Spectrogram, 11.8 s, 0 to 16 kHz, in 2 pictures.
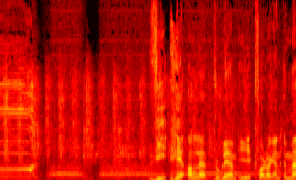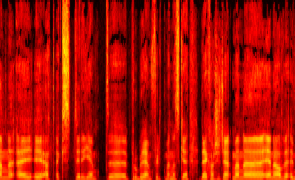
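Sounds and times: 
train horn blasts: 0.0s - 5.9s
departing train rolling rumble: 0.0s - 7.2s
speech: 3.0s - 11.8s.

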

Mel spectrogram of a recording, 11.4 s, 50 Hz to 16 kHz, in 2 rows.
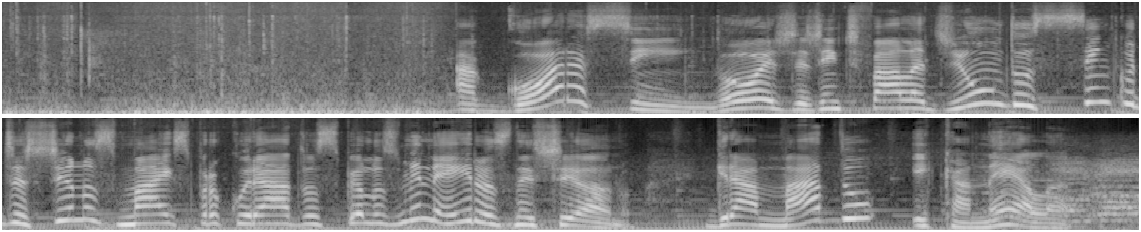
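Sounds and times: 
low rumbling roar of fire: 0.0s - 2.3s
fire popping and snapping: 0.0s - 5.8s
fire crackling: 0.0s - 7.8s
speech: 2.3s - 11.2s.

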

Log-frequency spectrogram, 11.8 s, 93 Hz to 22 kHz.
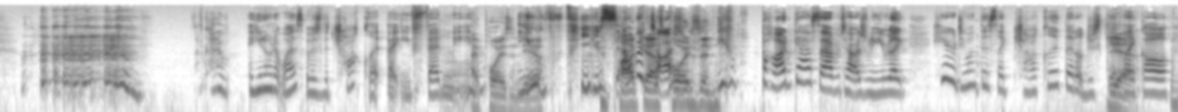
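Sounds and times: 
single rough cough drawn out into a throaty rasp: 0.4s - 1.6s
speech: 2.5s - 11.7s.

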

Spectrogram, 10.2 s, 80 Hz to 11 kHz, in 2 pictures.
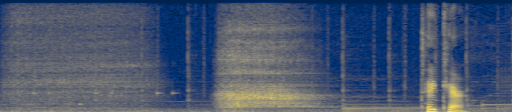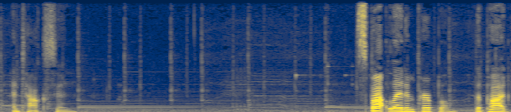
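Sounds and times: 
deep slow breath drawn in and released: 0.0s - 3.5s
speech: 4.2s - 6.0s, 8.8s - 10.2s.

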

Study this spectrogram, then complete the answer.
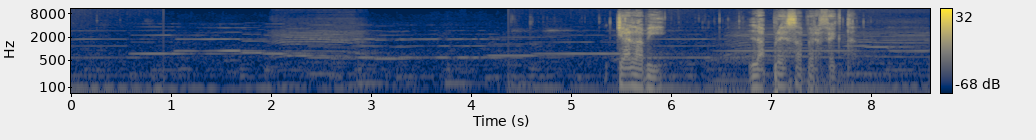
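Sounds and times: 
sheep bleating in a long wavering cry: 2.5s - 3.0s, 6.6s - 7.4s
speech: 5.5s - 6.0s, 6.8s - 7.9s.

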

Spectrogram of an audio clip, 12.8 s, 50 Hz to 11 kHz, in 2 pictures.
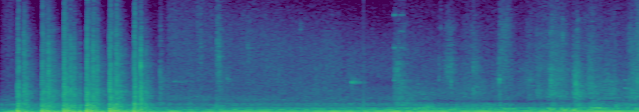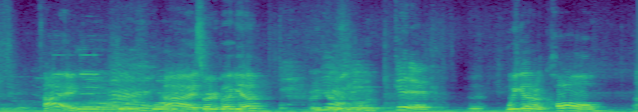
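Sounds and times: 
police officers knocking on the front door of a house: 0.0s - 1.5s
low hum: 0.0s - 12.7s
speech: 6.8s - 12.7s.

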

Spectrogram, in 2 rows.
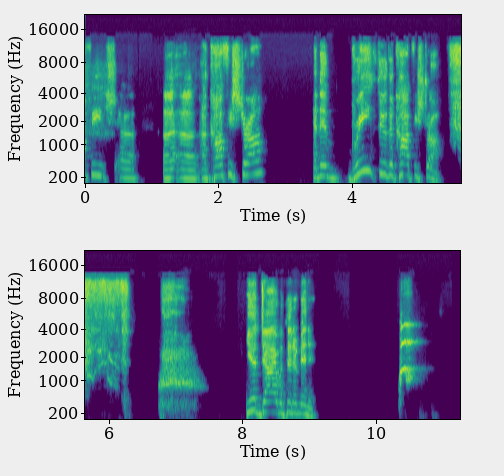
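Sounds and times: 
speech: 0.1s - 2.8s, 3.4s - 5.6s, 6.2s - 7.2s, 8.0s - 9.2s
single sharp dog bark: 10.4s - 10.8s.

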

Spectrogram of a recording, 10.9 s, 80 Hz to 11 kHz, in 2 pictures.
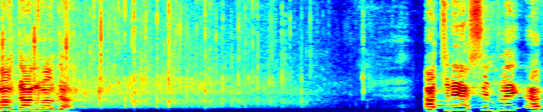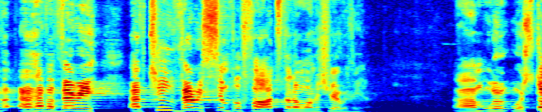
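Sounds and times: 
audience applause: 0.0s - 3.4s
speech: 0.1s - 0.9s, 4.2s - 9.1s, 10.0s - 10.8s.

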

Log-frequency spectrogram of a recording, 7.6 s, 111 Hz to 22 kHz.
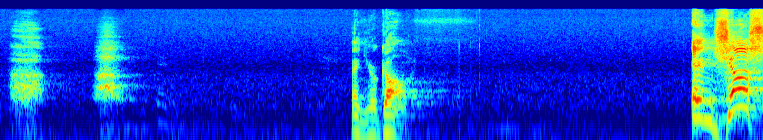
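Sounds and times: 
man's voice imitating a last dying breath with a sharp breathy gasp: 0.0s - 1.4s
speech: 3.5s - 4.2s, 7.1s - 7.6s.

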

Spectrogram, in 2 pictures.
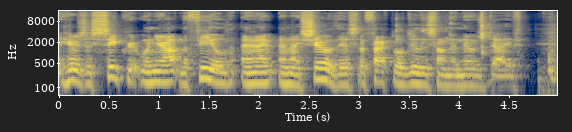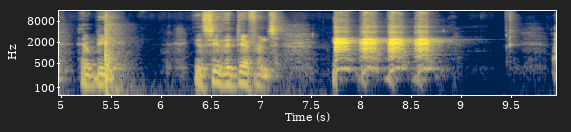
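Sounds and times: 
speech: 0.0s - 5.7s, 6.3s - 7.9s
loud raspy quacks blown on a duck call: 7.7s - 9.0s.

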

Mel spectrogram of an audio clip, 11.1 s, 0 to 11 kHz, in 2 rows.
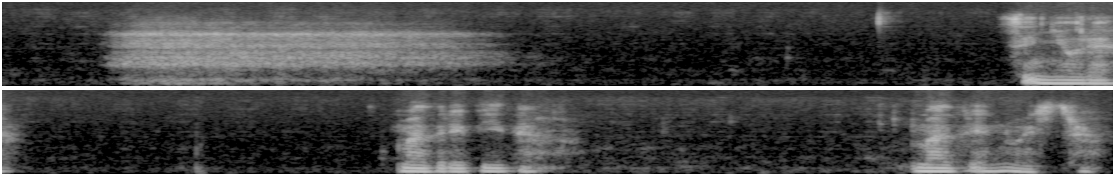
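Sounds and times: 
deep inhalation during a guided breathing meditation: 0.5s - 2.6s
faint click: 3.9s - 4.6s
speech: 5.1s - 5.6s, 7.6s - 8.4s, 10.1s - 11.0s.

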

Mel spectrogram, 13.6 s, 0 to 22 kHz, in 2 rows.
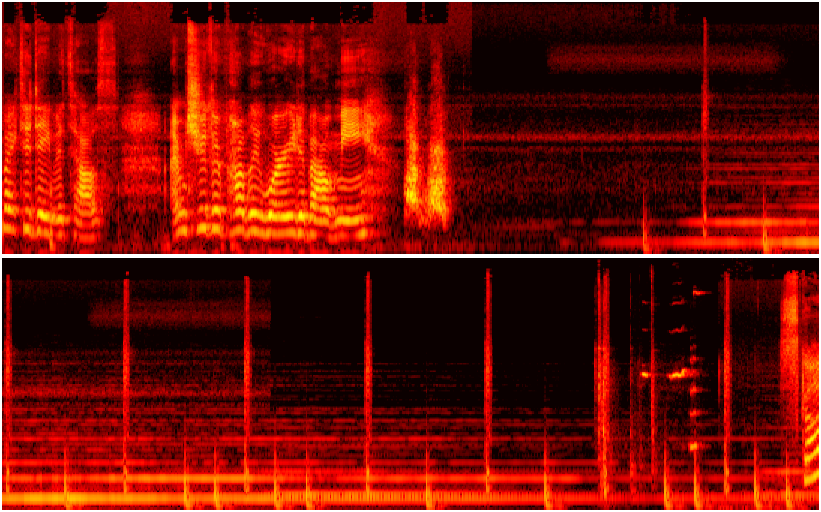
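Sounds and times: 
speech: 0.0s - 3.8s, 13.4s - 13.6s
puppy barking: 3.4s - 3.8s
steady low electronic hum: 3.8s - 11.7s.

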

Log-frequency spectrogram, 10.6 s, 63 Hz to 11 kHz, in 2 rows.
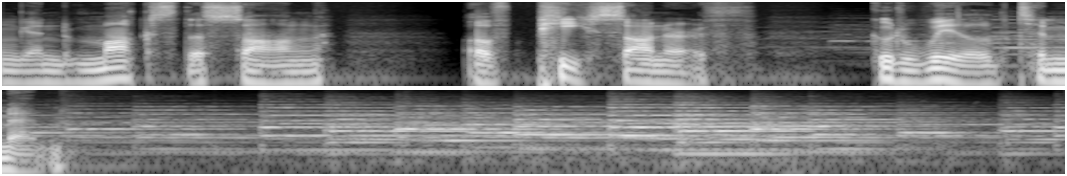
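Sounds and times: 
speech: 0.0s - 1.7s, 2.3s - 3.8s, 4.4s - 5.8s
church bells pealing: 4.4s - 10.6s.

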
